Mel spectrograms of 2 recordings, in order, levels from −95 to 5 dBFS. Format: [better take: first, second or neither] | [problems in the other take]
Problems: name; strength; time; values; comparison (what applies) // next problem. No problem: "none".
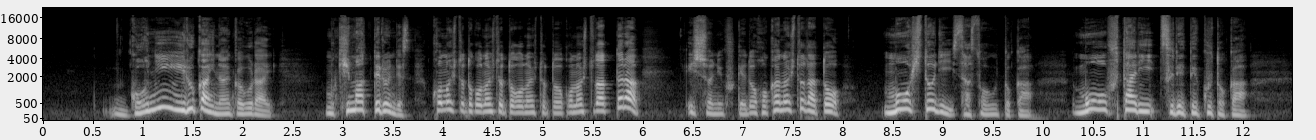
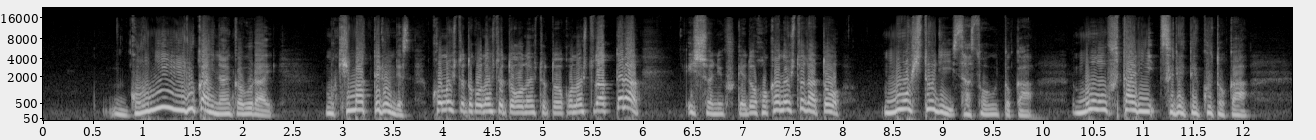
first | distortion; heavy; 7 dB below the speech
